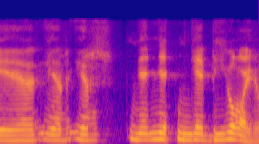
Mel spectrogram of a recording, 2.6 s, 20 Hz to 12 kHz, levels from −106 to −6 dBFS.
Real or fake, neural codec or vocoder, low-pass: fake; codec, 16 kHz, 6 kbps, DAC; 7.2 kHz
